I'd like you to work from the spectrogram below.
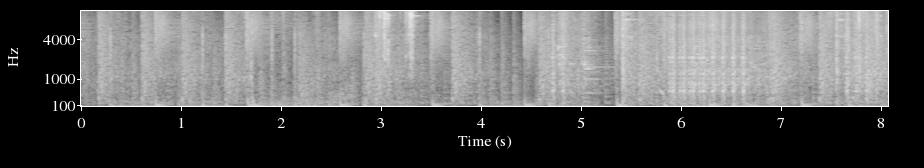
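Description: Rapid bursts of automatic gunfire in the police video game The Precinct, loud and close, firing in dense repeated volleys with brief gaps and crashing impacts throughout.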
